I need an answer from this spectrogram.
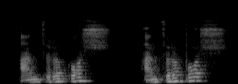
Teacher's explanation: Like for instance in anthropos the the anthropos the release of the tea is is harder to get because it's kind of shoved inside of the n and then you're getting sort of just the fricative release of the theta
